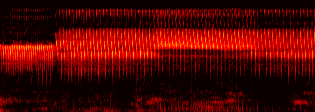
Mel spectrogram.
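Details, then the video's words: Aroused canary singing to stimulate hens to mate and build a nest: a steady high whistle followed by a sustained, fast, bright rolling trill. "تغريد كناري هائج لتحفيز الاناث على التزاوح وبناء العش"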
